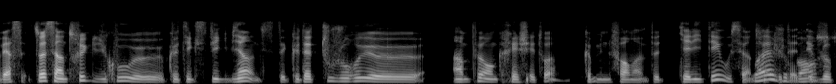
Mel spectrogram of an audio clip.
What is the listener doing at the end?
taking over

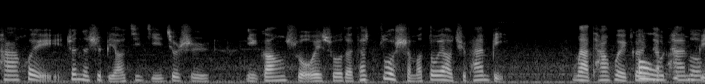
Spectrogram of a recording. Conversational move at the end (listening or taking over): taking over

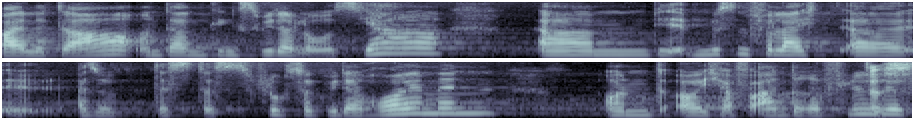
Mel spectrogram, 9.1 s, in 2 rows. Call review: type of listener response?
taking over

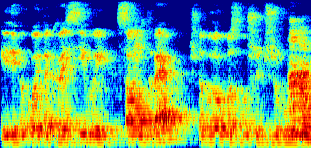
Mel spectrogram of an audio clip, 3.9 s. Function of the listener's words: taking over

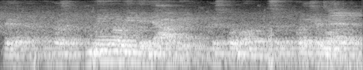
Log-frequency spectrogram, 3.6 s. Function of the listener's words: taking over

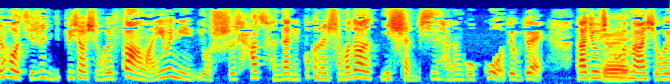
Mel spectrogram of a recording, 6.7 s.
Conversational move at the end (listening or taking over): listening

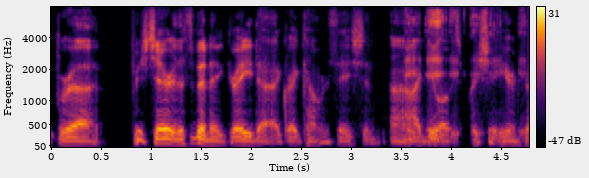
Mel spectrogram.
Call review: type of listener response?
taking over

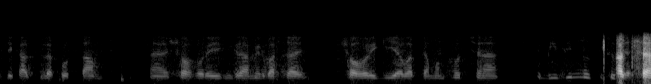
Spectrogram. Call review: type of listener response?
listening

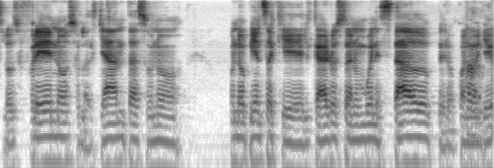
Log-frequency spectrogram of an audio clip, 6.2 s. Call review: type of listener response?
listening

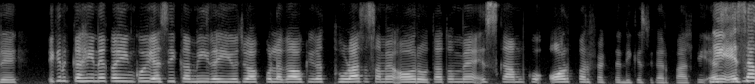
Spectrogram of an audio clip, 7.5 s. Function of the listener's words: taking over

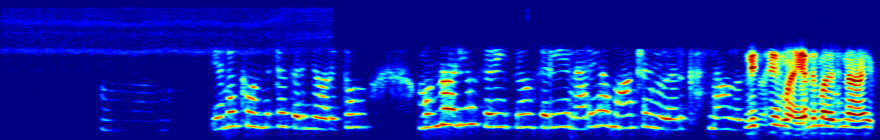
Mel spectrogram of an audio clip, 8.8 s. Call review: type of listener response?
taking over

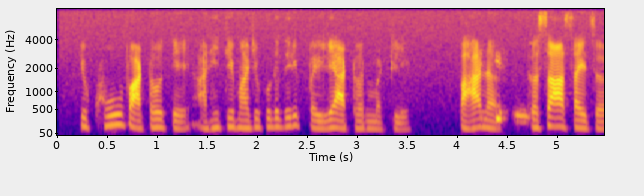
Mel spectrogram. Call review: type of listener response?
listening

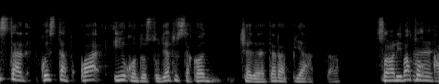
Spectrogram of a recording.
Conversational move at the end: listening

